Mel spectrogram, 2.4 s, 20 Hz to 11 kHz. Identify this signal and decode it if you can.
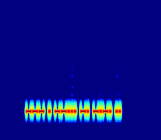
Morse code, heard as a keyed tone, about 50 wpm, 700 Hz. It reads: OE7NCI
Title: DXCC-100 Call Signs - 6 Characters - 50wpm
